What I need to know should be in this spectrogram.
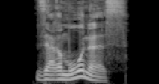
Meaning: genitive of Sermon
- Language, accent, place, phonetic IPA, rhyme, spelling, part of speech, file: German, Germany, Berlin, [zɛʁˈmoːnəs], -oːnəs, Sermones, noun, De-Sermones.ogg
